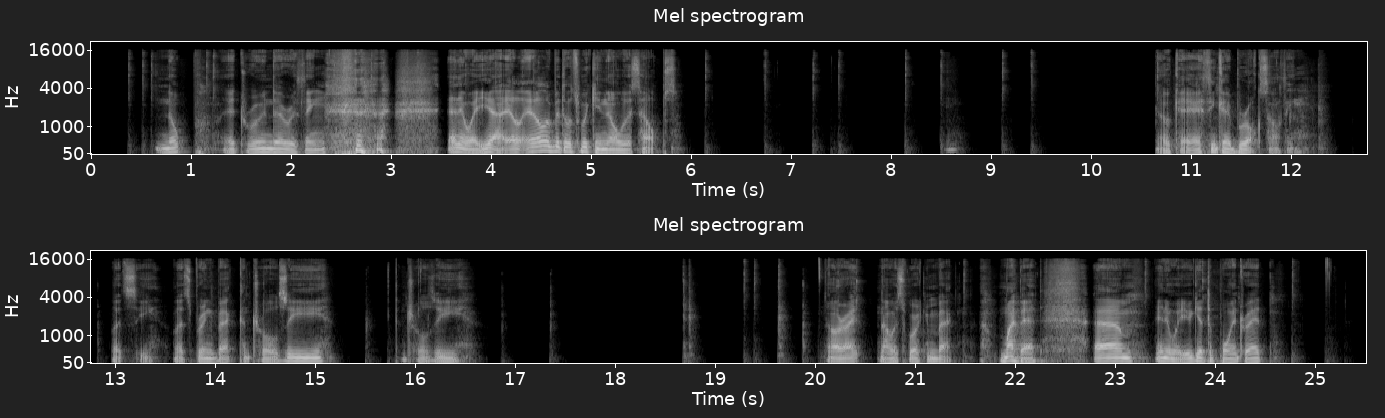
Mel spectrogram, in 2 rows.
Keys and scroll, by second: 10.8 ctrl+z, 11.0 ctrl+z, 11.2 ctrl+z.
